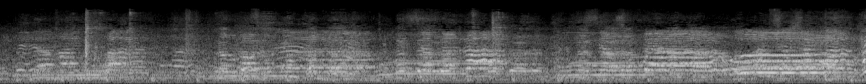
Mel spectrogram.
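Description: Mixed a cappella choir of women's and men's voices singing in harmony with no instruments. The singing swells toward a loud held chord near the end.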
